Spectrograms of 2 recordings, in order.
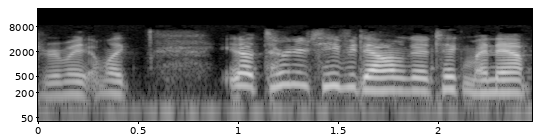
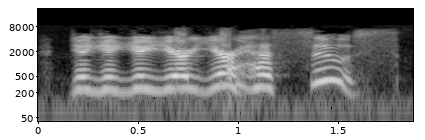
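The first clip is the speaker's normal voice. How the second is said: put-on stammer, stuttering, higher; 3 semitones higher, 3 dB louder than usual. Retelling meeting a man who asks if they know him: retelling own stuttering. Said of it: "I'm stuttering".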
